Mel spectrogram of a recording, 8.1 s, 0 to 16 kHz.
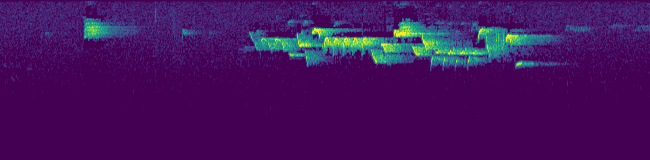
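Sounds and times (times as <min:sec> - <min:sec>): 
Eurasian wren singing, Troglodytes troglodytes: 0:03.1 - 0:07.0.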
